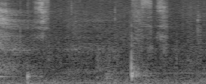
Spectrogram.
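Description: Dry-erase marker drawing on a whiteboard: a few short strokes of the felt tip rubbing across the board.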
